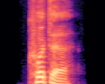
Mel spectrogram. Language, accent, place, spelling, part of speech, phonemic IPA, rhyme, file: German, Germany, Berlin, Kutte, noun, /ˈkʊtə/, -ʊtə, De-Kutte.ogg
- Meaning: 1. habit (a long piece of clothing worn by monks and nuns) 2. a jeans or leather jacket covered with band patches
